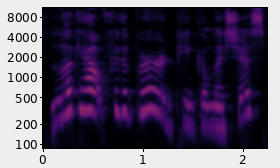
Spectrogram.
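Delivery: high, loud warning holler. A narrator's reading. Brother hollering a warning to his sister. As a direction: shout the warning across the sky. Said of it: "Peter hollered".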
